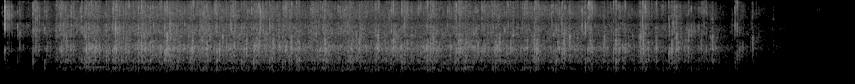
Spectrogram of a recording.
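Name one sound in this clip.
An audience applauds in a large hall, then the clapping stops.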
